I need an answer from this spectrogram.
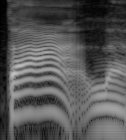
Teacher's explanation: Maka cara bacanya ini huruf ain yang mati ini dibaca jelas. Ta ya huruf yang keluar dari tenggorokan semuanya huruf halak atau huruf izhar yaitu cara bacanya dibaca jelas. · keluarnya huruf ain berasal dari tenggorokan bagian tengah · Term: izhar halqi, idhar halqi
